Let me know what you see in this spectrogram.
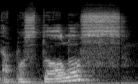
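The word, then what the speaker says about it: ἀπόστολος: dedique ao pastorado Então a gente tem aqui apostolos essa é a pronúncia profetas temos Evangelistas temos penas penas é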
